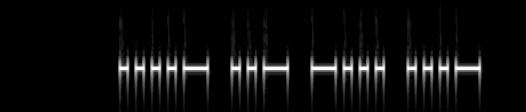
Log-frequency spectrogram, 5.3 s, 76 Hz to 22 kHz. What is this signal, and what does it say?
Morse code, heard as a keyed tone, about 15 wpm, 700 Hz. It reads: 4UBV
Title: Four Challenging Letter-Number Combinations 15wpm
